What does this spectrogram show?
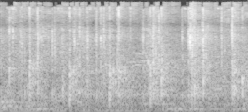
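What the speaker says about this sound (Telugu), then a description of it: "చప్పట్లు గట్టిగా చప్పట్లు" Children clapping loudly at a kids' program, a dense burst of rapid, uneven hand claps close by, steady for the whole short stretch.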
